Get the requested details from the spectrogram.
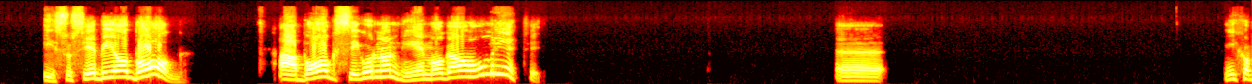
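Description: A middle-aged man speaks with animation into a microphone, heard through an online call.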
